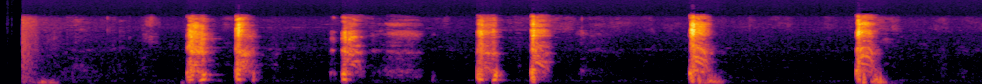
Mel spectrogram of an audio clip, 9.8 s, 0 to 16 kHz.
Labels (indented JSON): {
  "expert_labels": [
    {
      "quality": "good",
      "cough_type": "dry",
      "dyspnea": false,
      "wheezing": false,
      "stridor": false,
      "choking": false,
      "congestion": false,
      "nothing": true,
      "diagnosis": "upper respiratory tract infection",
      "severity": "mild"
    }
  ],
  "age": 30,
  "gender": "female",
  "respiratory_condition": false,
  "fever_muscle_pain": true,
  "status": "COVID-19"
}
